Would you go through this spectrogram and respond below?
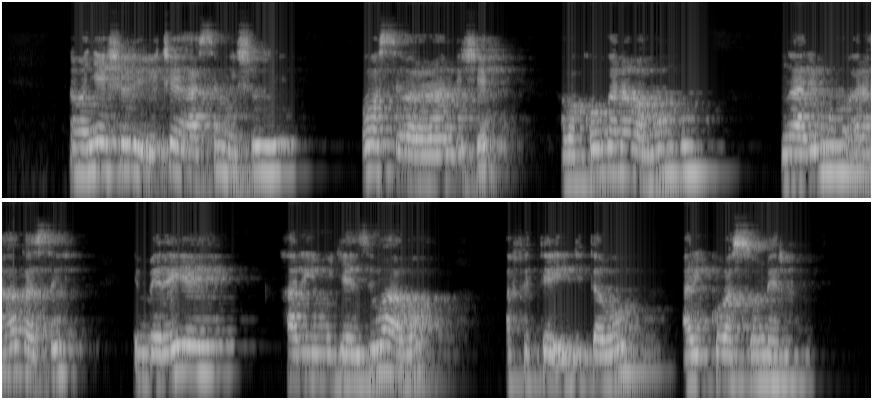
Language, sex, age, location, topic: Kinyarwanda, female, 36-49, Kigali, education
